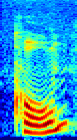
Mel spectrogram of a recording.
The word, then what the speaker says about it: comb: First one, comb, tomb, thumb, dumb. The sound B is silent.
